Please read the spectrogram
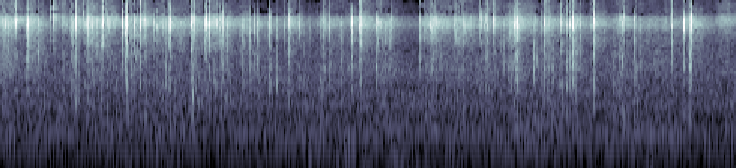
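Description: Bubble wrap and plastic packaging crinkling as it is handled, in many small, irregular crackles.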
